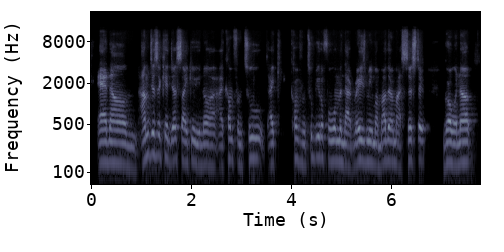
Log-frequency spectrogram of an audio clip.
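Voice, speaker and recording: A man's fairly high voice in a New York accent, moving at a fairly quick pace. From New York City. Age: 20s. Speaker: trading mentor. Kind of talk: online class welcome and self-introduction. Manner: animated.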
